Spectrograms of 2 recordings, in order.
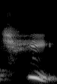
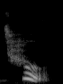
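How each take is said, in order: First: The vowel is 'ee' said with rounded lips. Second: The vowel is a plain 'oo' sound. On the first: The speaker calls it right. "Jadi dia 去" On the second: The speaker calls it wrong. "bukan 处"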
